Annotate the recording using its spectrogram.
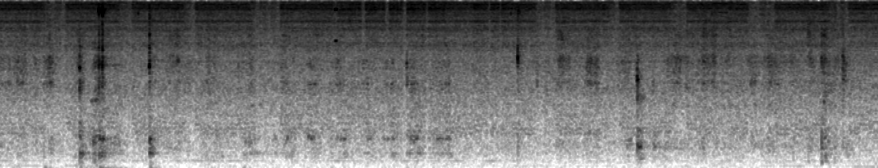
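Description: Metal parts clink and knock close by.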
